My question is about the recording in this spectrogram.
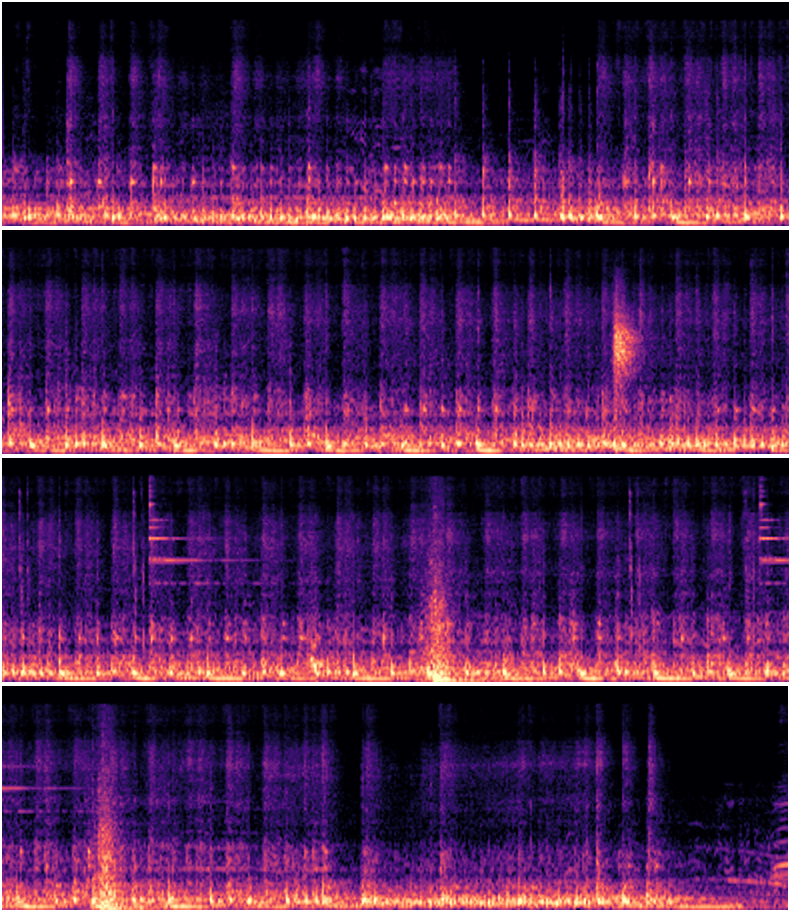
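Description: A group of drummers beating large marching bass drums with padded mallets in a fast, steady rhythm that keeps up throughout, with a few louder accented hits in the second half.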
